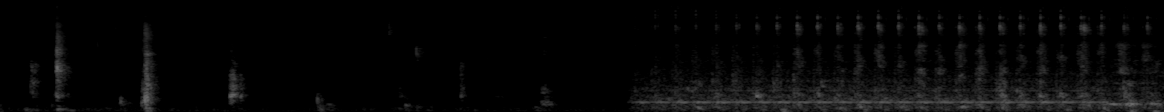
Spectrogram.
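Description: Scattered soft handling noises give way to a sewing machine stitching fabric, which starts abruptly and runs in a fast, even rhythm, close and fairly quiet.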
